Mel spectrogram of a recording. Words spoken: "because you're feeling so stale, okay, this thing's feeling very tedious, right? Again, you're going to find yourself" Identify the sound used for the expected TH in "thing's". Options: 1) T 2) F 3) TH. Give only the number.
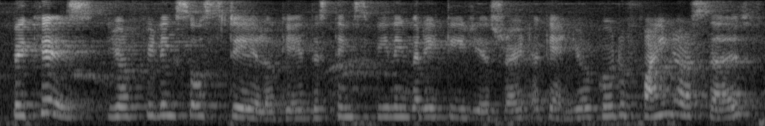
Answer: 1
